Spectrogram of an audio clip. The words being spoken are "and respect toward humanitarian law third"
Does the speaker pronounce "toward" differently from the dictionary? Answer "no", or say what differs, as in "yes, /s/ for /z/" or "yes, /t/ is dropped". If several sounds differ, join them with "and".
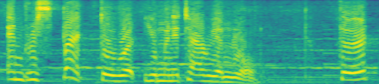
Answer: yes, /w/ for /ɹ/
